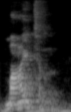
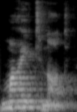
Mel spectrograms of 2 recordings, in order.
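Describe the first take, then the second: First: The words are squeezed into one contracted word. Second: Both words are said in full, separately.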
